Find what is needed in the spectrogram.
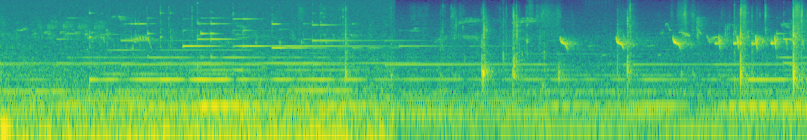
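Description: Faint relaxation music of wind chimes ringing over sustained tones, with short bird-like chirps from about halfway in.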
